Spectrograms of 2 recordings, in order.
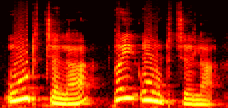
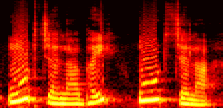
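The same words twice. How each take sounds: First: Poem recitation. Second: Said in the usual way. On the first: Acted. Closing refrain of recited poem.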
